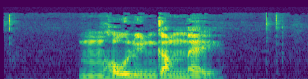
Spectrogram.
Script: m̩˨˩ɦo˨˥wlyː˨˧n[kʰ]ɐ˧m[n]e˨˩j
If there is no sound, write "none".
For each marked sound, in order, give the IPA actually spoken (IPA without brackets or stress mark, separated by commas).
k, n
